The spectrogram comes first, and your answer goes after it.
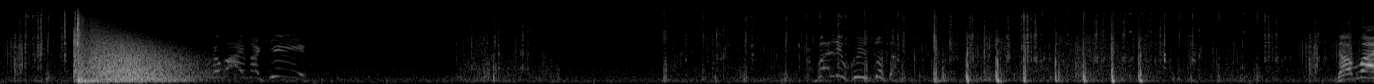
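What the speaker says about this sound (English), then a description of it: "What's going on here? Who's doing this shooting?" Gunfire in Escape From Tarkov, with a loud nearby blast at the start followed by scattered distant cracks and rapid shots spread across the clip, under occasional talk.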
